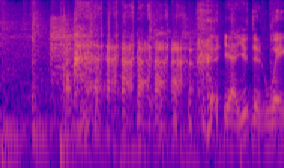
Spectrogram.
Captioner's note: laughter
